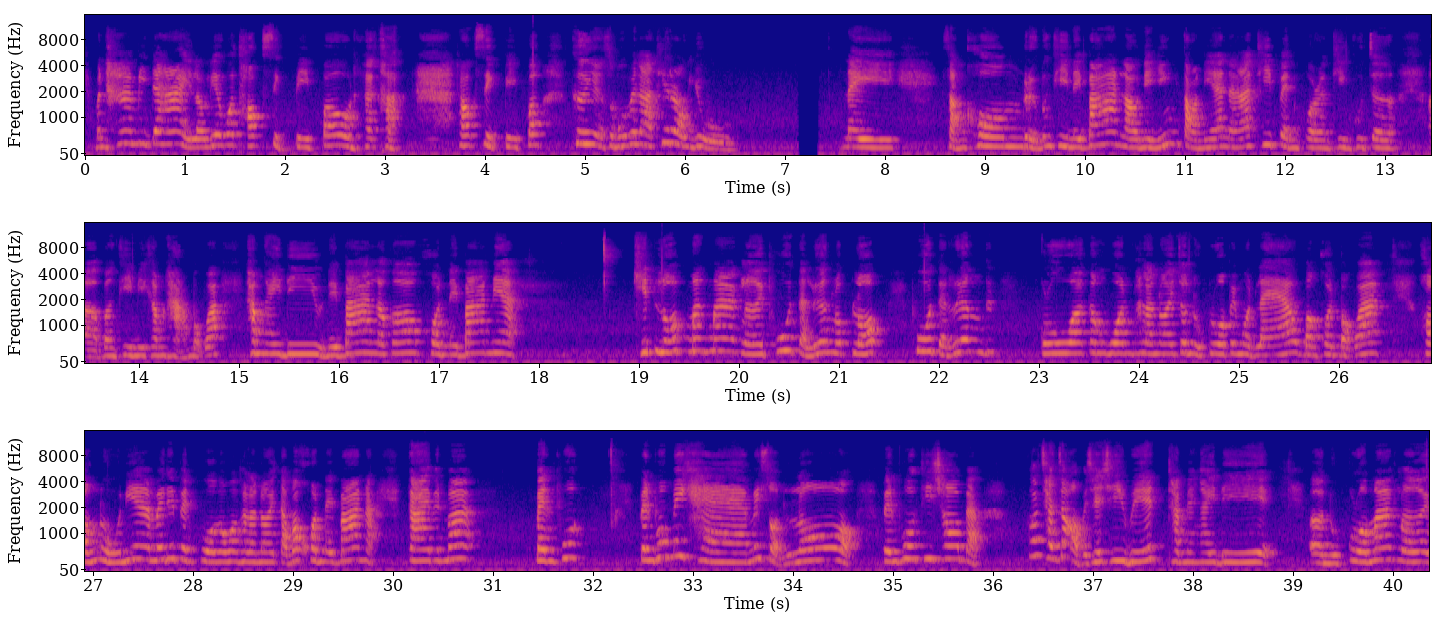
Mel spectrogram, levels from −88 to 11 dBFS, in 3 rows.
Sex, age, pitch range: female, 30-49, 235-295 Hz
